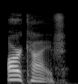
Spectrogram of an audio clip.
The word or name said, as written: archive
